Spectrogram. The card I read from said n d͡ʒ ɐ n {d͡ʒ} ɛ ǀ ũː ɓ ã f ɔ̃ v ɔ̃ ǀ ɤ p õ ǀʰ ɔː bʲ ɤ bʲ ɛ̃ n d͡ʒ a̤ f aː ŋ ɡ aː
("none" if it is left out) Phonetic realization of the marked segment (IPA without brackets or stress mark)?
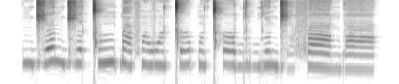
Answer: d͡ʒ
